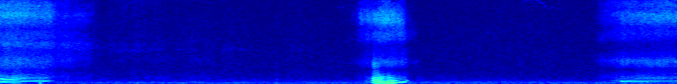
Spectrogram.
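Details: Cat snoring.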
